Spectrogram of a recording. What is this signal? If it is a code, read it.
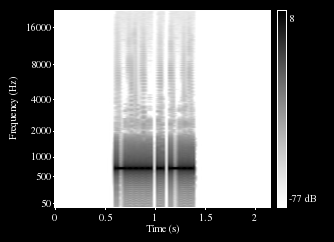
Morse code, heard as a keyed tone, about 40 wpm, 700 Hz. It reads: 6ED
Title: All Cut Numbers - 3-Digit 40wpm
